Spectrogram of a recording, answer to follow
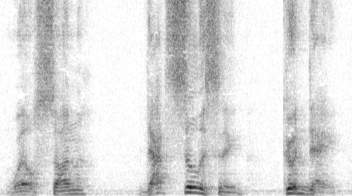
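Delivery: put-on loud, high gruff old man telling off a kid; grumpy old man. Old man at his door shouting at young solicitors, loud and high. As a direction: bark it at the kids like a fed-up old neighbour. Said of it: "leans into the screen door and says".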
